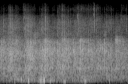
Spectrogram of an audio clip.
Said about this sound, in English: So that means, thanks to you, we ended our year with a surplus. Praise God. How about that? Now listen, someone start to applaud that. You can applaud. It's okay to applaud that. You can applaud that.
